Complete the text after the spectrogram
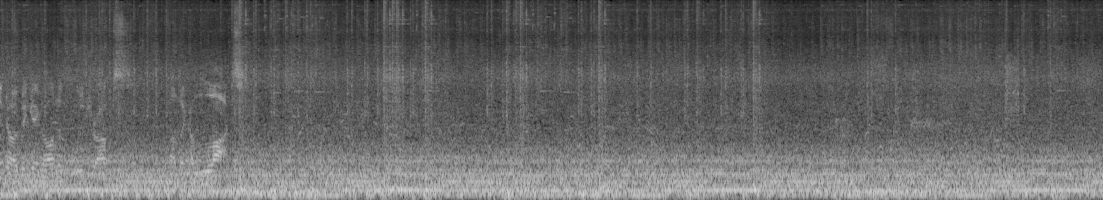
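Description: A helicopter's rotors and engine drone steadily.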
